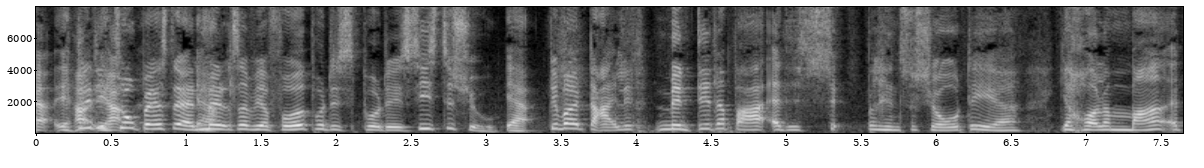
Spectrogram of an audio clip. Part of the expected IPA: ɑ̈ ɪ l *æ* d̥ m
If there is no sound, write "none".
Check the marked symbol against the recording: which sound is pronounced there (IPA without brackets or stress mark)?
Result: i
